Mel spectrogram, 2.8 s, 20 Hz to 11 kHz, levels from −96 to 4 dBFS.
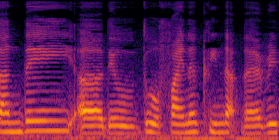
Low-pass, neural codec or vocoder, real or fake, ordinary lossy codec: none; none; real; none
